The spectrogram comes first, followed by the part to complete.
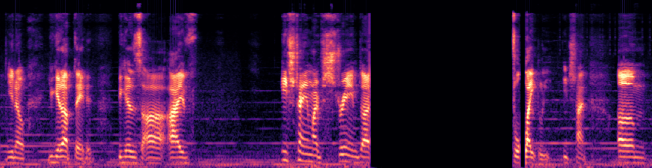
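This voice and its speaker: Man, game streamer, very bright forceful voice, middle pitch, casual rambling commentary, thinking aloud, faint game music. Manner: informal, mildly profane, thinking aloud.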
